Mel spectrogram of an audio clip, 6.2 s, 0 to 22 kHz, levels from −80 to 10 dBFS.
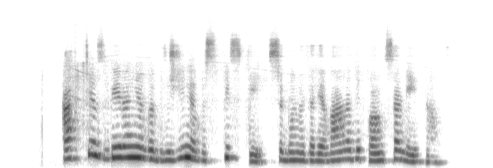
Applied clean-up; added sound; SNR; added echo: neural mask model DeepFilterNet 3.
